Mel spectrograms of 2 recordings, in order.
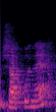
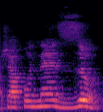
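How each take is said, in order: First: Japonês as French "ja-po-NÈ"; silent final S. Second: Japoneso as "ja-po-NÈ-zuh", Z sounded; French feminine pronunciation. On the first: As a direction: say Japonês with no S at the end. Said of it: "Também não pronunciamos o S". (Japonês à francesa, S final mudo) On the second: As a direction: lean on the final Z of japoneso. (japoneso à francesa, com som de Z) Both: Shown as a demonstration.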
